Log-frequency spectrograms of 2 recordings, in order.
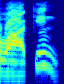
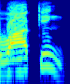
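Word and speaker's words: walking: आई एनजी लगाएंगे तो वकिंग टहलना का होता है क्या वक तो वाकिंग वाकिंग नहीं पढ़ना है वकिंग पढ़ना है इसका सही उच्चारण होता है वकिंग तो आई एम वकिंग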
